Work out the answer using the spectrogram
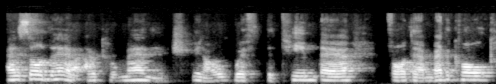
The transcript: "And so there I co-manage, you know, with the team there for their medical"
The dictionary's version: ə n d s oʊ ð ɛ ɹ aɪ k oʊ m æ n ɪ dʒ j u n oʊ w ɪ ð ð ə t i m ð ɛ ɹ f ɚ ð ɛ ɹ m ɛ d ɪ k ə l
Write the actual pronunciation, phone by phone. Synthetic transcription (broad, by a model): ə n s oʊ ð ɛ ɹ aɪ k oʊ m æ n ɪ dʒ j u n oʊ w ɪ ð ð ə t i m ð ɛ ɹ f ɚ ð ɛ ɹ m ɛ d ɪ k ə l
